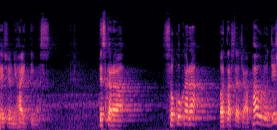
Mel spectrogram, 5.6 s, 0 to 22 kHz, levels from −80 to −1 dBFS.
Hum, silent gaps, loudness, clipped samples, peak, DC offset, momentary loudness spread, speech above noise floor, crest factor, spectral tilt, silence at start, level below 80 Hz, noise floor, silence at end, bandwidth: none; none; -20 LUFS; under 0.1%; -2 dBFS; under 0.1%; 18 LU; 29 dB; 20 dB; -3.5 dB/octave; 0 s; -66 dBFS; -50 dBFS; 0 s; 15 kHz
